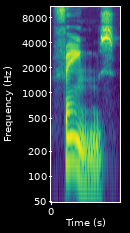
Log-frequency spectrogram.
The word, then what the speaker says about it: fangs: Use a long A plus the nasal sound and a soft G. Fangs. Fangs. And the S is making a zebra sound, Z, but it's soft.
